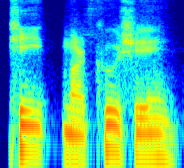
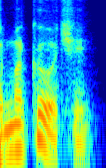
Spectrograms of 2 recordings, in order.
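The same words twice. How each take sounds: First: Said in the usual way. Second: Mock Italian accent. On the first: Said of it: "So you gotta say Marcucci". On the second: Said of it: "I'm not trying to make fun of Italian accents".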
